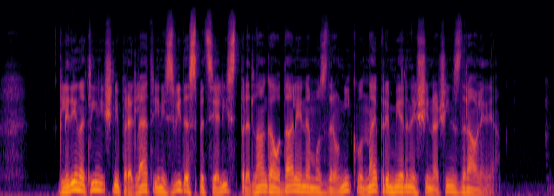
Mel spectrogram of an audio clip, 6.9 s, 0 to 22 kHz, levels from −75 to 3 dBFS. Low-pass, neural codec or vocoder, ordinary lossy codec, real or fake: 19.8 kHz; vocoder, 44.1 kHz, 128 mel bands every 512 samples, BigVGAN v2; none; fake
